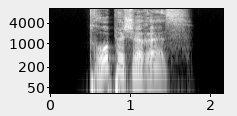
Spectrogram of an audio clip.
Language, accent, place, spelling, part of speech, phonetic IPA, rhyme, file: German, Germany, Berlin, tropischeres, adjective, [ˈtʁoːpɪʃəʁəs], -oːpɪʃəʁəs, De-tropischeres.ogg
- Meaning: strong/mixed nominative/accusative neuter singular comparative degree of tropisch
